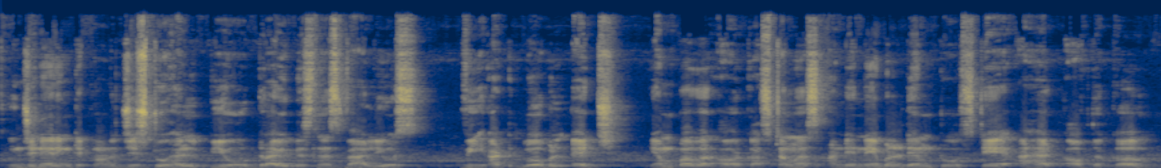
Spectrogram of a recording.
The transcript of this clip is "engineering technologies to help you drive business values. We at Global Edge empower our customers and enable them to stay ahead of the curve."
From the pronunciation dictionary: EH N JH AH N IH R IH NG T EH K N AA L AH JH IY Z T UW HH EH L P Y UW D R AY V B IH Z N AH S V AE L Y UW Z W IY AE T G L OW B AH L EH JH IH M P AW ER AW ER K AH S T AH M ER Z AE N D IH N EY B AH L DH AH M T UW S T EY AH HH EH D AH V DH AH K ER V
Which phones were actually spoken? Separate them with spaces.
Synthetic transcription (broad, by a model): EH N JH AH N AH R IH NG T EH K N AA L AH JH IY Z T UW HH EH L P Y UW D R AY V B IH S N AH S V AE L Y UW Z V IY AE T G L OW B AH L EH JH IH M P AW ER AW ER K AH S T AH M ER S AE N D IH N EY B AH L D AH M T UW S T EY AH HH EH D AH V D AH K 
